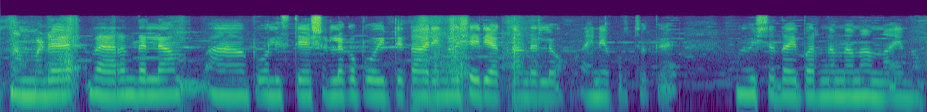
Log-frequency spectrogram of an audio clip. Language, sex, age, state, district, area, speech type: Malayalam, female, 30-45, Kerala, Palakkad, rural, spontaneous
